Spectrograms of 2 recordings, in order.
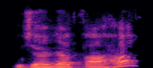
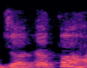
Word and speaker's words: జగతః: జగతః పితరౌ. ఇక్కడ చాలా నేను మీకు ఉచ్చారణ గురించి చెప్తున్నది. ఎందుకంటే దీన్ని కలిపి చదివినప్పుడు జగతః పితరౌ అని చదవకూడదు. జగతః ఉఫ్ అని పలకాలి. ఎఫ్ అన్నమాట. జగతః పితరౌ పార్వతీ పరమేశ్వరౌ.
